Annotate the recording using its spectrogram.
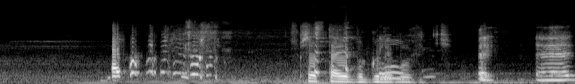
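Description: A woman laughs over an online call.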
